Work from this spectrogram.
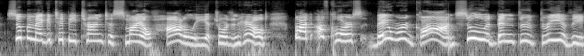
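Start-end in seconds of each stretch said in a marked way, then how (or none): none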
